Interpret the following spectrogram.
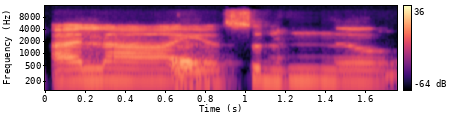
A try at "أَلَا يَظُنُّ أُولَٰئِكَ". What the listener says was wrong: Yasunnu. No, it's dha. Ala yadhunnu ulaika. Yadhunnu. So it's here, the central letter, not the last. The noon is fine. You don't have a problem with the noon.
